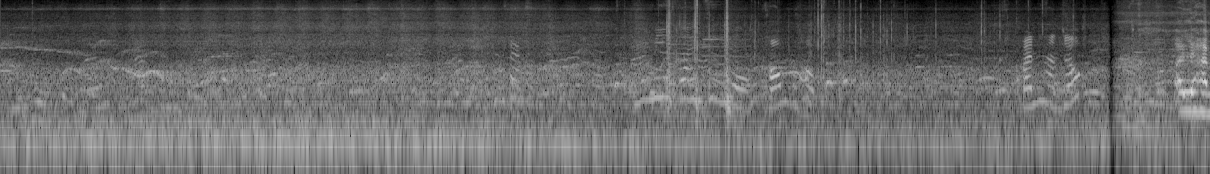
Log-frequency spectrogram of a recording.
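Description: A young woman talks playfully to a small child close by.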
